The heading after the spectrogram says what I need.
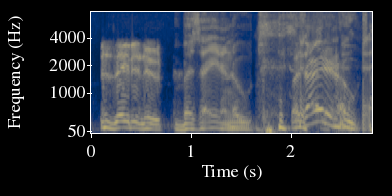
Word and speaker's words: Bezuidenhout: And then that Jason Christian, pronounce it again for me. Bezuidenhout.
